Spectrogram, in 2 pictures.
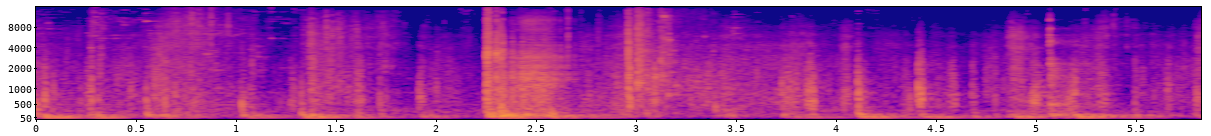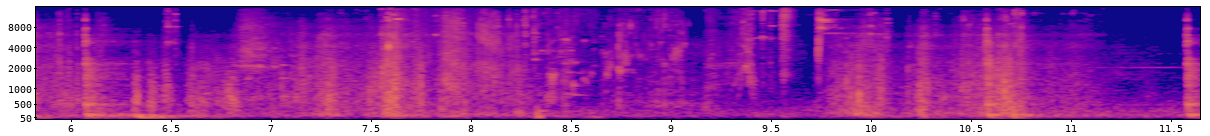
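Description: Footsteps scuff on a hard floor.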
